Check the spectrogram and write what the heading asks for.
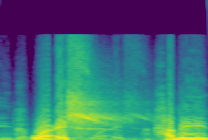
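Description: A man's voice speaking in short phrases, with a drawn-out breathy hiss in the middle.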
